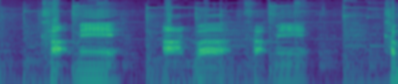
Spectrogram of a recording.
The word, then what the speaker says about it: เขมร: กับ วัน ที่ 3 ค่ะ แม่ ก็ อ่าน ว่า ค่ะ แม่ ขะ แมร์ อ่าน ว่า ค่ะ แม่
